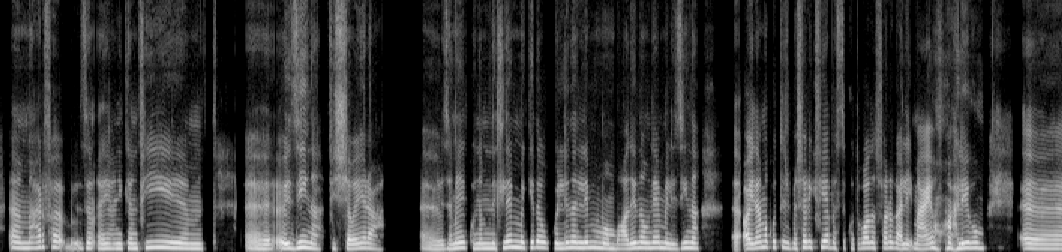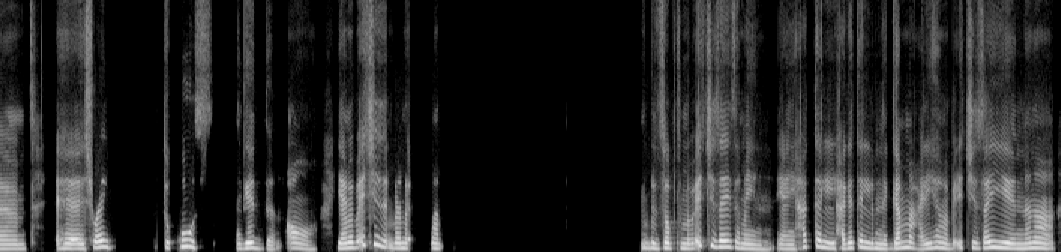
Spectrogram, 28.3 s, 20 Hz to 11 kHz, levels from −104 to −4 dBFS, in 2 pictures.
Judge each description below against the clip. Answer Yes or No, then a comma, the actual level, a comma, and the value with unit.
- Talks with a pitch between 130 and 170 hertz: No, high, 220 Hz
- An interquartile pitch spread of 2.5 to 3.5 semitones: Yes, average, 2.8 semitones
